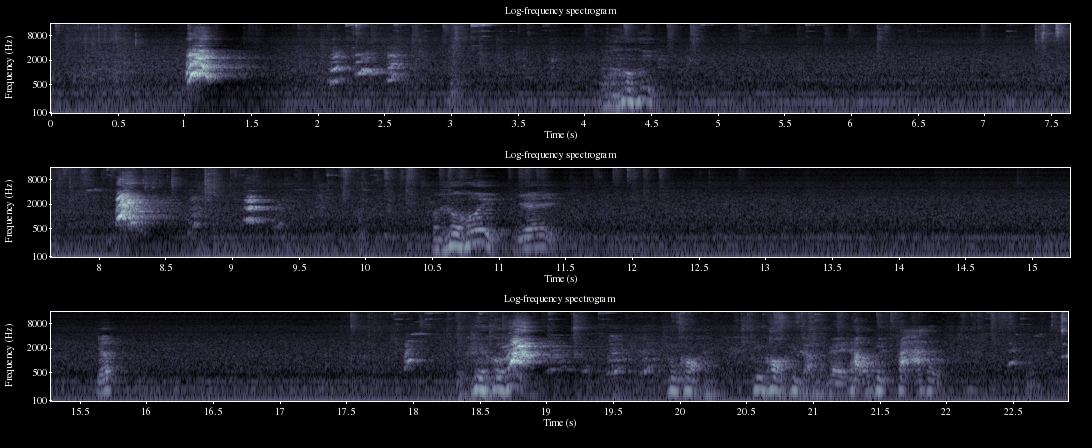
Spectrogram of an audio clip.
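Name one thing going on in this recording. A balloon thumps as a small dog bats it.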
